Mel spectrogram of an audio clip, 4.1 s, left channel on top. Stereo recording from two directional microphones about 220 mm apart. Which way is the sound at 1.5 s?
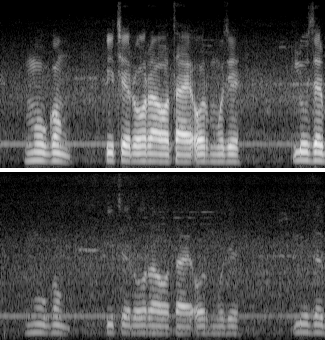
35° left (ahead or behind).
